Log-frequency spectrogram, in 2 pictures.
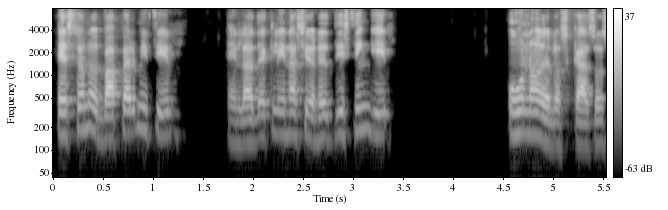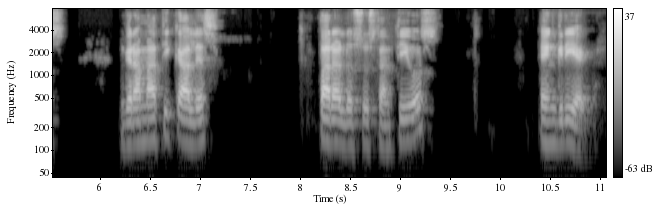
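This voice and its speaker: Slow-paced man teaching a class. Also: medium pitch. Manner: slow, deliberate explaining with pauses and self-corrections. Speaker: Bible Greek teacher. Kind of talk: recorded class lecture. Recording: dull lo-fi recording.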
